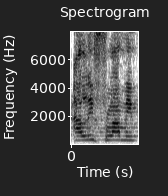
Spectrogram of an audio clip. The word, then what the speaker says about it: alif lam mim: 28 pertama ada bacaan alif lam mim tuh kalau anak tidak belajar huruf hijaiyah asli dibacanya alamak Kenapa ini langsung taunya a inilah ini mah padahal tidak begitu ketika membaca file word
